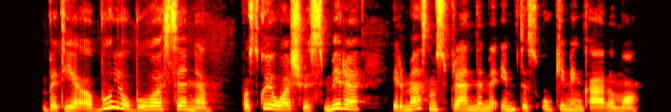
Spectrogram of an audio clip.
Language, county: Lithuanian, Kaunas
